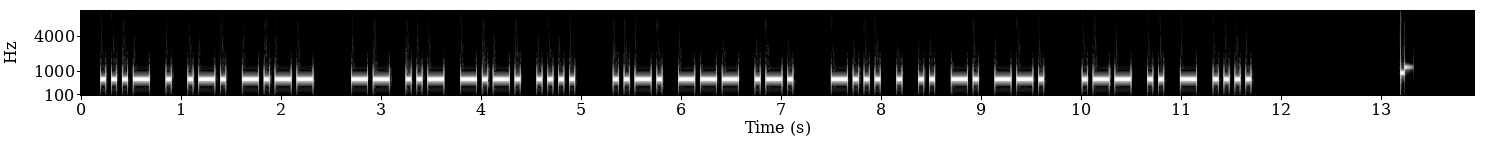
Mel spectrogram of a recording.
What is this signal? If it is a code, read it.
Morse code, heard as a keyed tone, about 22 wpm, 700 Hz. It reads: VERY MUCH FOR BEING WITH
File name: Sets of 9 Words - 22wpm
